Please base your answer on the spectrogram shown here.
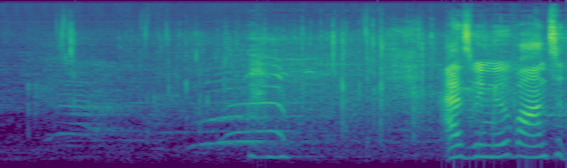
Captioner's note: crowd applauding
